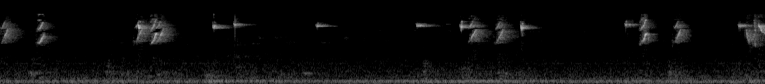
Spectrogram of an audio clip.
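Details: Singing saffron finch, the canario criollo, delivering clusters of bright chirps alternating with brief pure whistles, phrases coming in uneven bursts against a soft background hum.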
